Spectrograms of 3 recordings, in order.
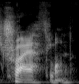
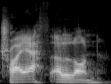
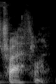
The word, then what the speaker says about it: triathlon: It's triathlon. There is no second A in the word triathlon. It is not triathlon, it is triathlon.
